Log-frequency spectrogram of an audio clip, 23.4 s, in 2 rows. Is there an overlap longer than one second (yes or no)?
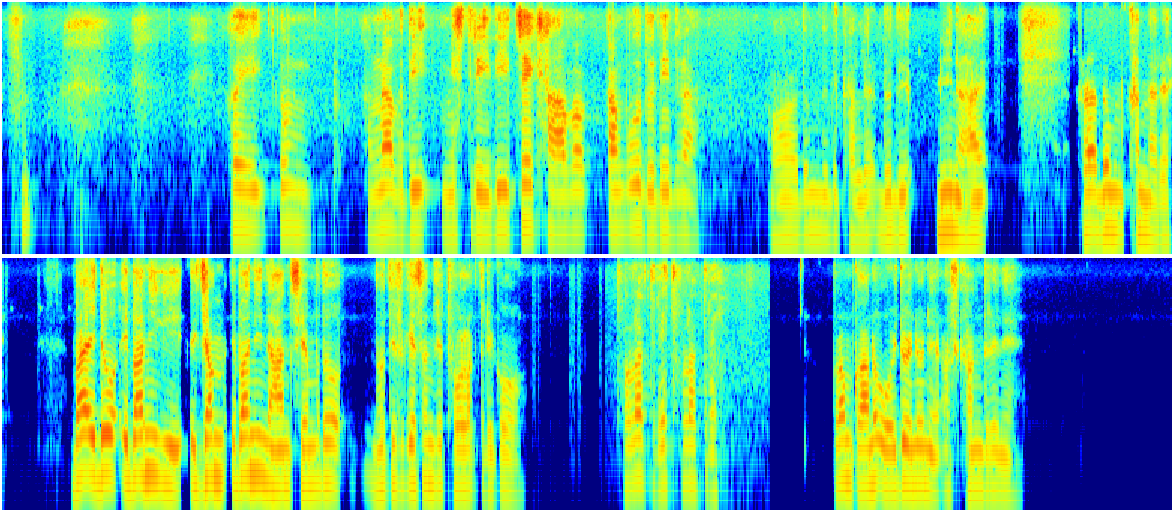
no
